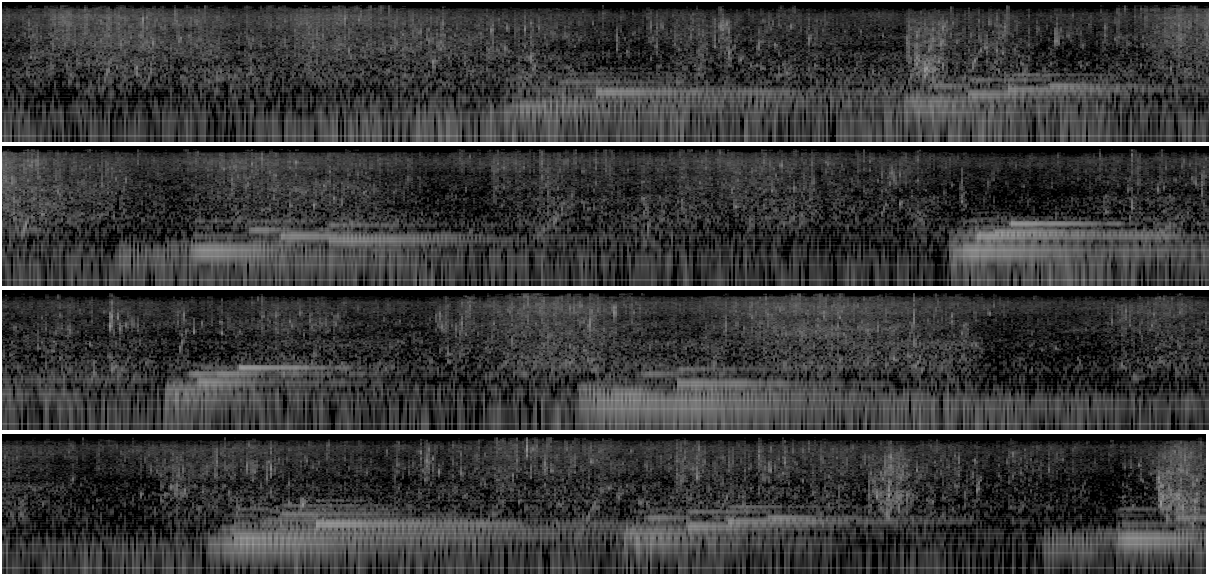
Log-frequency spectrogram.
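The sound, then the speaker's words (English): Steady, gentle flowing water hisses softly underneath calm music, whose low sustained chords swell and change every few seconds. “The water is relaxing.”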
